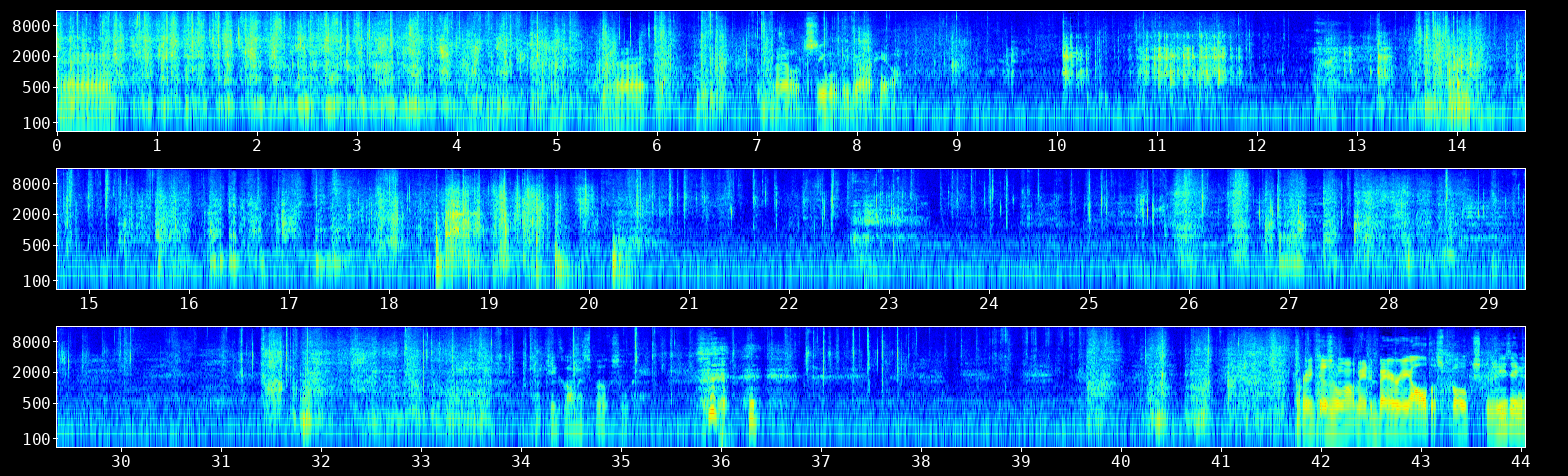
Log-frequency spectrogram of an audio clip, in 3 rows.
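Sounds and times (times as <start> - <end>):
wet cement poured from bucket: 0.0 - 5.6, 25.5 - 30.1, 31.2 - 34.7, 39.5 - 44.0
wet scrapes and slaps by hand: 0.0 - 5.7, 13.6 - 30.2, 30.9 - 44.0.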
